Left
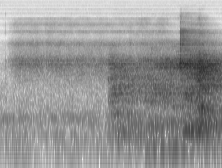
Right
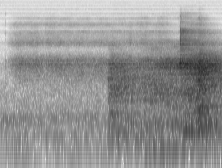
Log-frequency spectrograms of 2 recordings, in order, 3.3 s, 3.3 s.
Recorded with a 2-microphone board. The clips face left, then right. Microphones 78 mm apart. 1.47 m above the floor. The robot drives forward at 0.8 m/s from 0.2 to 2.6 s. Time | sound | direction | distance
1.6 | a zipper | 35° right (ahead or behind) | 1.2 m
